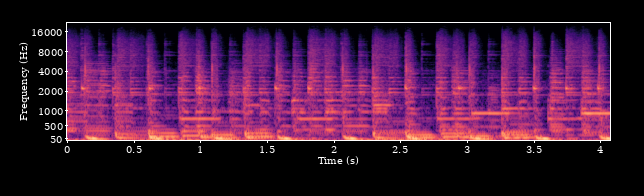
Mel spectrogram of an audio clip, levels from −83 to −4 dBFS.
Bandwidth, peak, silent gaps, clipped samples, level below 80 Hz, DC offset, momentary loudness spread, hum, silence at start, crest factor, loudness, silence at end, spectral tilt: 17.5 kHz; -4 dBFS; none; under 0.1%; -24 dBFS; under 0.1%; 2 LU; none; 0 s; 16 dB; -21 LUFS; 0 s; -4.5 dB/octave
